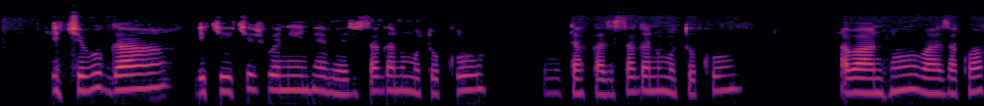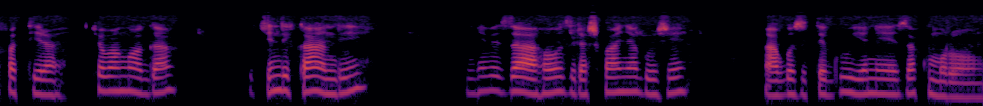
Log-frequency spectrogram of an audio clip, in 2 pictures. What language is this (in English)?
Kinyarwanda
